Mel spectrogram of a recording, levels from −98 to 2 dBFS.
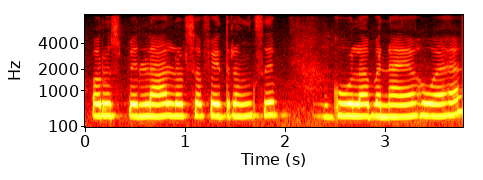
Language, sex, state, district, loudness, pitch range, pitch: Hindi, female, Jharkhand, Garhwa, -14 LUFS, 290-300 Hz, 295 Hz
